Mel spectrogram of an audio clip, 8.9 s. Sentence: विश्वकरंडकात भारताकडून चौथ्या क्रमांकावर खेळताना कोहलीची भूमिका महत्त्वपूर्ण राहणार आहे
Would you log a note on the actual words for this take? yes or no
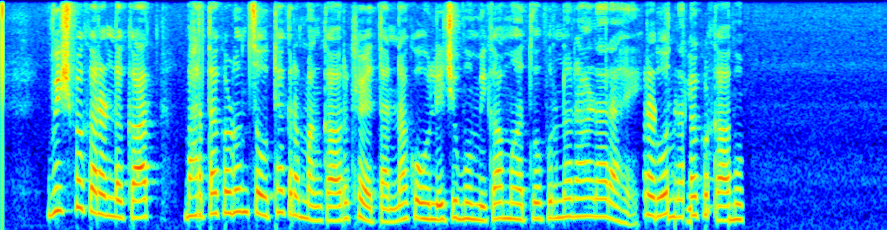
yes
